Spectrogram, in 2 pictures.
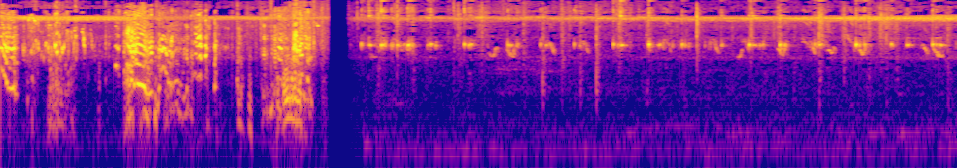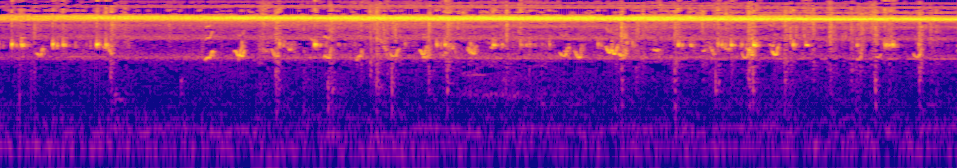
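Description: Young chicks peeping in quick, continuous short chirps, starting about two and a half seconds in, over a steady high-pitched whine that grows stronger about halfway through.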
